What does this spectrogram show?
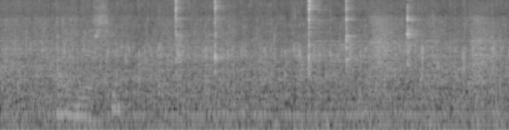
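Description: Mutton cooking in its own juices in a kadhai, a steady soft frying and simmering hiss. A few light, sharp clicks come through it as green chilli paste is added from a glass bowl.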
